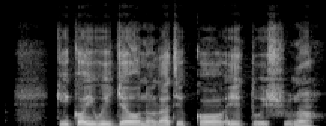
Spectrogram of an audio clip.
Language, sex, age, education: Yoruba, male, 30-45, tertiary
